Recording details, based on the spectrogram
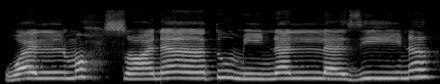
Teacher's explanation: اور آگے دیکھیں مین الذی، یہاں پہ یا مدہ ہو رہا ہے، یا ساکن ہے، یا ساکن سے پہلے زیر ہے تو ہم یہاں 2 یا 3 حرکت کے برابر کھینچ کے پڑھیں گے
